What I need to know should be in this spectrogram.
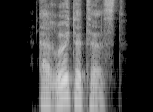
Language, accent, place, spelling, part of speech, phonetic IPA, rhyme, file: German, Germany, Berlin, errötetest, verb, [ɛɐ̯ˈʁøːtətəst], -øːtətəst, De-errötetest.ogg
- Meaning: inflection of erröten: 1. second-person singular preterite 2. second-person singular subjunctive II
